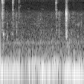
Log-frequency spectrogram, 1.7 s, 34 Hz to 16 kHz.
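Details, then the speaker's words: 2008 Honda CR-V, 163,000 km, in neutral: a few sharp light clicks over a low hum with no cranking; starter motor just clicks, failed starter suspected while alternator charges fine. "yeah yeah I couldn't for it was kind of clicking the start must just click click"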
